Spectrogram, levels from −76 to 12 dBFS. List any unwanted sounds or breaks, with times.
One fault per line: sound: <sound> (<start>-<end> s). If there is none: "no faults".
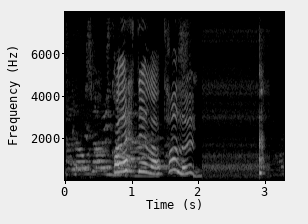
sound: laugh (2.9-3.0 s)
